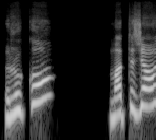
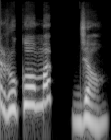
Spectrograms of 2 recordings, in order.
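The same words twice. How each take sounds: First: "रुको" raised, a clear pause, then "मत जाओ" as one phrase; pause after रुको. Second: "रुको मत" joined, a short pause, then "जाओ"; no break after "रुको", break after "मत" before "जाओ". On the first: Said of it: "यानी कि रुक जाओ". ("रुको" पर ठहराव, फिर "मत जाओ" एक साथ) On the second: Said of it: "चिन्ह लगने से दोनों का अर्थ". ("रुको मत" एक साथ, फिर रुककर "जाओ") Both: Shown as a demonstration.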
